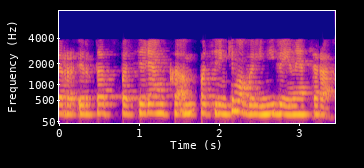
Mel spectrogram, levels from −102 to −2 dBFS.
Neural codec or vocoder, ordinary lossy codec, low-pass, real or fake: none; AAC, 16 kbps; 7.2 kHz; real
